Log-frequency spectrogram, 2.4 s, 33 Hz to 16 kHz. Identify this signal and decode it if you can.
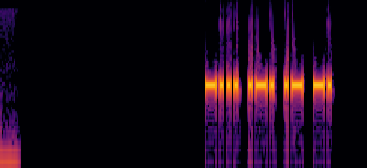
Morse code, heard as a keyed tone, about 53 wpm, 700 Hz. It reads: BRAN
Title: USA Common Names - Max 4 Letters - 50wpm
